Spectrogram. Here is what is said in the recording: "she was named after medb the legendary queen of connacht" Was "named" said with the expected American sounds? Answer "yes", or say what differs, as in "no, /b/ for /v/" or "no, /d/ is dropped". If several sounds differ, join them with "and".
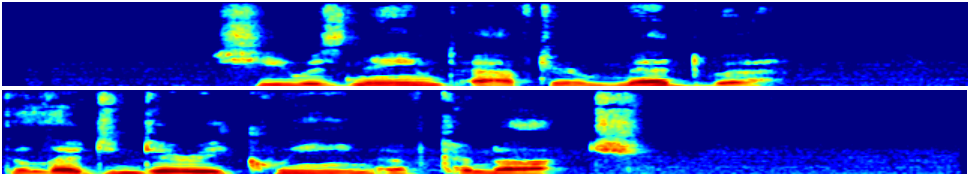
yes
